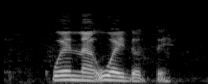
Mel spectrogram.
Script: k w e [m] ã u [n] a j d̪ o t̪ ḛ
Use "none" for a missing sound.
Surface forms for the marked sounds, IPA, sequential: n, none

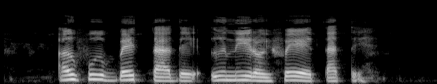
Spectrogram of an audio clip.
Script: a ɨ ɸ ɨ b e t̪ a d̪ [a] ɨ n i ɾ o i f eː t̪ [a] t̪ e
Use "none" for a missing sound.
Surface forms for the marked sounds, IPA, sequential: e, a

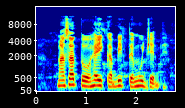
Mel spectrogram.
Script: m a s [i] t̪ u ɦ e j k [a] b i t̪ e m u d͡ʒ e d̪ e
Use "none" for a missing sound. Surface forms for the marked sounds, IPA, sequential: a, a

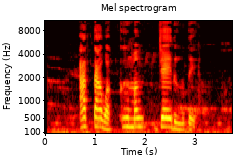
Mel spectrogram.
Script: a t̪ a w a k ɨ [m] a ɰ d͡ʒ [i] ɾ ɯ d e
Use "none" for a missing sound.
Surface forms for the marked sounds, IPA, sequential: m, e

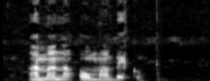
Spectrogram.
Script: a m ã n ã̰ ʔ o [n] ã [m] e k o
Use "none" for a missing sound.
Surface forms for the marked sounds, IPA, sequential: m, b

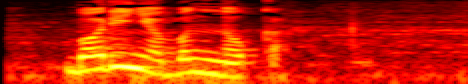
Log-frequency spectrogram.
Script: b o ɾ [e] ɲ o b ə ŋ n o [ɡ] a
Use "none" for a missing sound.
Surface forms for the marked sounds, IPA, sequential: i, k

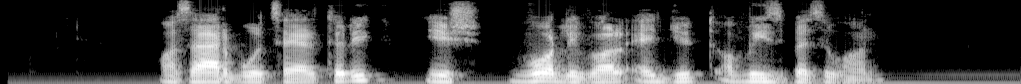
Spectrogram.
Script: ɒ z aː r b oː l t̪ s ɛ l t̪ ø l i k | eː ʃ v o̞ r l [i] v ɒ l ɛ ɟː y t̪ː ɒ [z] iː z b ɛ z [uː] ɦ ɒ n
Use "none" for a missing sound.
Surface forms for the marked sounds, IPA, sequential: i, v, u

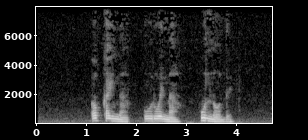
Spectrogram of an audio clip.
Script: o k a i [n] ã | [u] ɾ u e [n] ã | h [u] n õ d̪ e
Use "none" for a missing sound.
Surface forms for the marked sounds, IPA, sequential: n, u, n, u

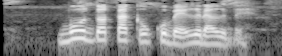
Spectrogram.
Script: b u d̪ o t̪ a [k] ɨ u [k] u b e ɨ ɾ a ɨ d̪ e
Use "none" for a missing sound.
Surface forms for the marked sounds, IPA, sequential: k, k

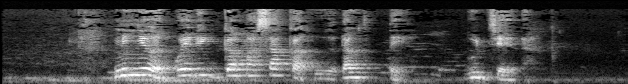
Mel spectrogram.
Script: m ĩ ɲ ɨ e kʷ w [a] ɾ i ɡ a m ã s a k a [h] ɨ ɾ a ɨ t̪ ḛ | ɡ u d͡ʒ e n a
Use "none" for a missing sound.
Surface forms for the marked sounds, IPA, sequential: e, h

